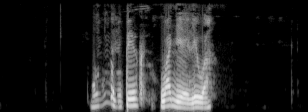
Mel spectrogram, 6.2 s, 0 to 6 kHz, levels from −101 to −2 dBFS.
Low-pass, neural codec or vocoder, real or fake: 5.4 kHz; none; real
